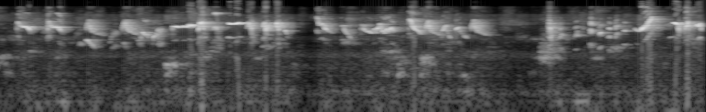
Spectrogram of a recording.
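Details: Lure song of a pleci buxtomi white-eye meant to start other birds singing: fast, high twittering phrases of thin slurred notes, interrupted by two short silences.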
